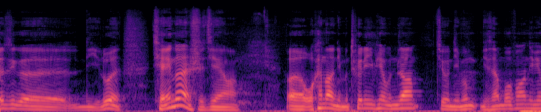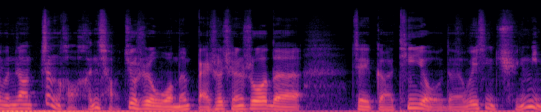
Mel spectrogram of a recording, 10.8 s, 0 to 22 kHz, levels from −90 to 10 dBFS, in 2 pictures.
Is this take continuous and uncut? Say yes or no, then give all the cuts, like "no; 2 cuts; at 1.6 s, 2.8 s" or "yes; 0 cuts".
yes; 0 cuts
